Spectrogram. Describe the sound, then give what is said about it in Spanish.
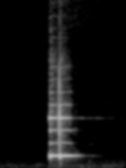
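A short, bright electronic chime rings out once, two quick tonal notes blending into a brief harmonic ding that fades within about a third of a second, clear with no voices: the Siri voice assistant activation chime on a phone, triggered by saying "hey Siri" without touching any button. “Usted coge ahora y le dice a Siri, hey Siri, escuchen. ¿Ustedes oyeron eso?”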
